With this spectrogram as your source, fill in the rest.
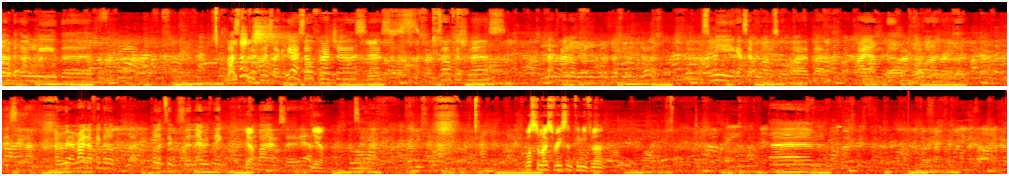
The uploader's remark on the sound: BFI Southbank background noise!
